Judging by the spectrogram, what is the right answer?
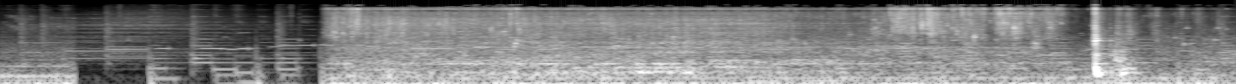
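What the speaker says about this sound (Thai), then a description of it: "น้ำไม่ต้องเต็มขวดนะครับประมาณนี้ก็พอ" Tap water pours into a plastic bottle while mixing a photosynthetic bacteria culture for a sugarcane farm, a steady broadband rush that starts after a few seconds of clinks and handling, then continues loudly for about nine seconds before stopping.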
